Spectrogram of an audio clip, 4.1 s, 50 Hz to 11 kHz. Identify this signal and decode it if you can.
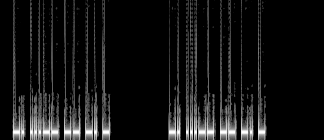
Morse code, heard as a keyed tone, about 44 wpm, 700 Hz. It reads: N3MNT N3MNT
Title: Call Signs Repeated 3x - 45wpm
